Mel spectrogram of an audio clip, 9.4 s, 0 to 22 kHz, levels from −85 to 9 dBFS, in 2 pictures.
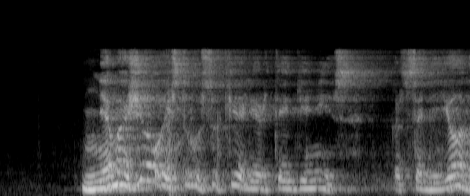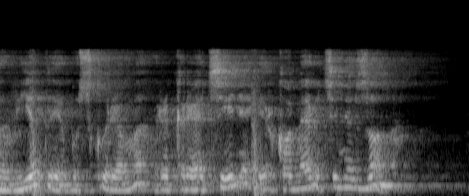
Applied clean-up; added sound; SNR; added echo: neural separator model SepFormer DNS4.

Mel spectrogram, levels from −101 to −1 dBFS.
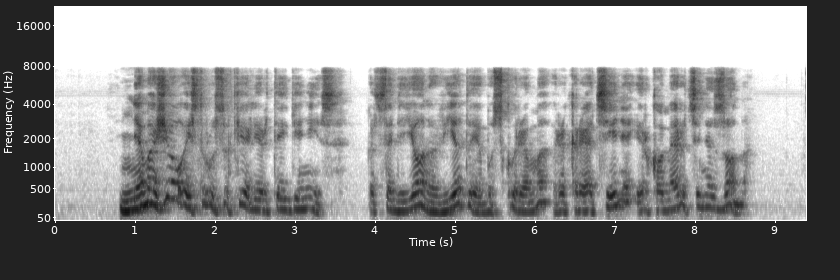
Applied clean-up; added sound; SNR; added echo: none; none; none; none.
